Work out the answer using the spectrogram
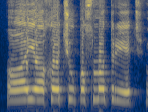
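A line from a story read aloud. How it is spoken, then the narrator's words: Indignant. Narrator (Russian): возмущенно топнула ногой принцесса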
